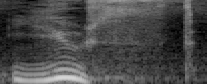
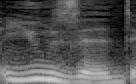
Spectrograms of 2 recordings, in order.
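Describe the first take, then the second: First: "used" said as YOOST; "used" in one beat, s sound instead of z; one-syllable "used". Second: "used" said as YOO-zid; "used" mispronounced with a voiced z and an -id ending; two-syllable "used". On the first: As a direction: say "used" with a drawn-out hissed s and final t. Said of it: "the pronunciation is not used, it's used". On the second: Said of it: "the pronunciation is not used". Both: Shown as a demonstration.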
